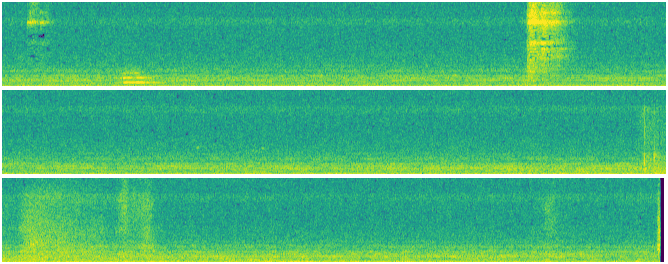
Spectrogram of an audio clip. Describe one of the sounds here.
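A ceiling fan whirs steadily.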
